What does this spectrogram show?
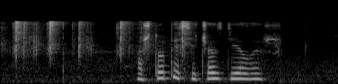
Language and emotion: Russian, neutral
